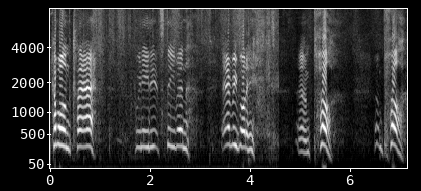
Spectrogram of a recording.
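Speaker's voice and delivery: high rallying calls; tug of war. Real, not acted. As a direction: cheer the team on to pull. Rallying the team to pull.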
